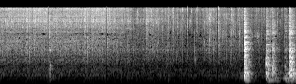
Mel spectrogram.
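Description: Fish curry with tamarind juice being stirred in a pan: a steady soft sizzle, then a few loud scraping strokes near the end.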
